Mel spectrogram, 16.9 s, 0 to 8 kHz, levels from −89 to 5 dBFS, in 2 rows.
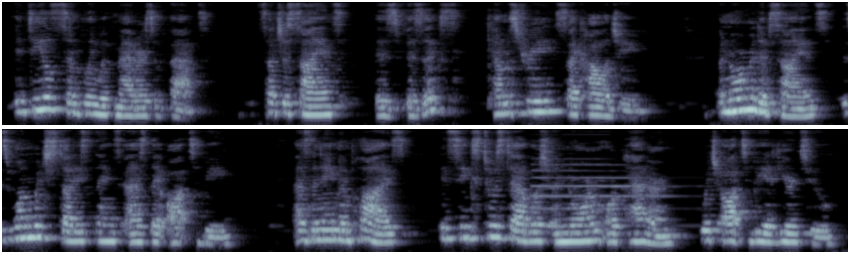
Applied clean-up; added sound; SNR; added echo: classical method WPE with log-MMSE.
